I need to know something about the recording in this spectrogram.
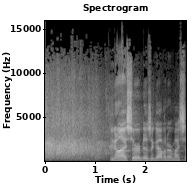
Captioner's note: applause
